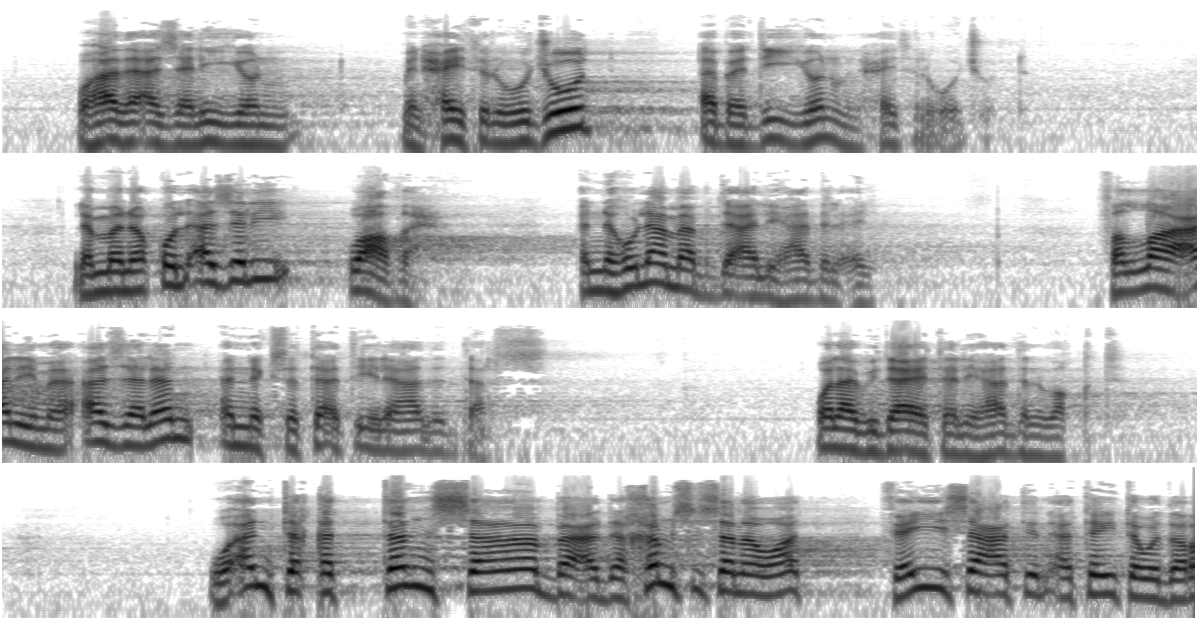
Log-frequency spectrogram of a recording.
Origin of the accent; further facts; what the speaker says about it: Kuwait; عندنا في الكويت اسمها وزارة التخطيط.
